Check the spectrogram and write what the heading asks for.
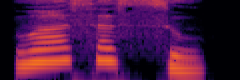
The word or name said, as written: ವೆಸಸು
